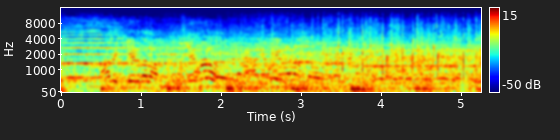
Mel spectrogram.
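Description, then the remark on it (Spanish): A large crowd at La Campana applauds steadily, dense clapping blending into a continuous wash with murmuring voices and some tonal sounds underneath, fairly loud and sustained throughout. “También se levantan los aplausos ahora de la campana.”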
